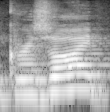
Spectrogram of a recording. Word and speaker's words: grisaille: These have been designed to help you hone your colour pencil skills by using a Grizaye base. Now, Grizaye in art, it's spelled a little bit differently to this, but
